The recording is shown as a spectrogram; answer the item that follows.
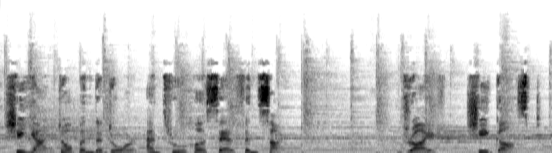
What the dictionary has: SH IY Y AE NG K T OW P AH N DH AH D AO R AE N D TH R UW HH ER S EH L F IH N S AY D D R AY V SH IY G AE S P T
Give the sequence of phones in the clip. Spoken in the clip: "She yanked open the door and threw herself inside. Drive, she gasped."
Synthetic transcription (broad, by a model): SH IY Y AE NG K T OW P AH N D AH D AO R AE N D T R UW HH ER S EH L F IH N S AY D D R AY V SH IY G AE S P T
